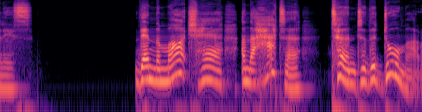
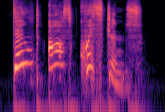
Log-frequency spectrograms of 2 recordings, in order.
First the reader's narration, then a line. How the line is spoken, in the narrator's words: said the March Hare crossly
